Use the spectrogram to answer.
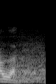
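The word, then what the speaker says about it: الله: Itu ada tulisan alif lam lam ha. Allah tulisannya. Allah. Itu alif lam lam ha. Bacanya Allah.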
